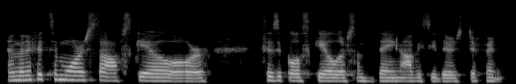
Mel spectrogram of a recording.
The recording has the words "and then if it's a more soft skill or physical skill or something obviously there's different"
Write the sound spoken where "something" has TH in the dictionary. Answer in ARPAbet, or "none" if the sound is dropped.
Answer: TH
